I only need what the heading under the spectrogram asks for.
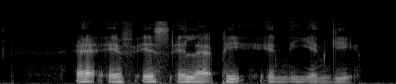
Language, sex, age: Danish, male, 44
